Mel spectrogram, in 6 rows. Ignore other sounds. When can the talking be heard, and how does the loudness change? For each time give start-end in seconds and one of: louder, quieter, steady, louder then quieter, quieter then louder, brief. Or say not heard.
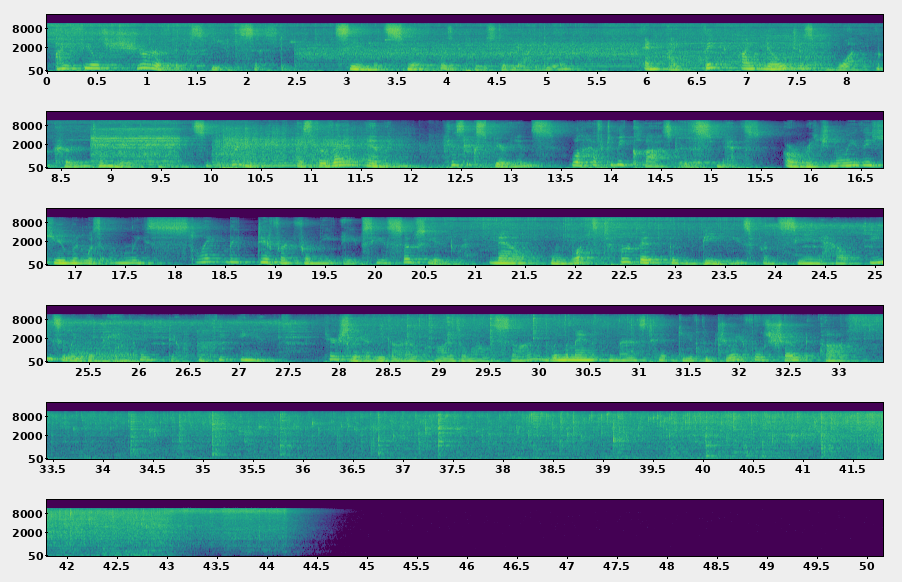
0.0-33.1 steady.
